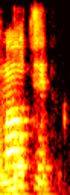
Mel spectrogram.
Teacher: multitask. Good. With the stress on task.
